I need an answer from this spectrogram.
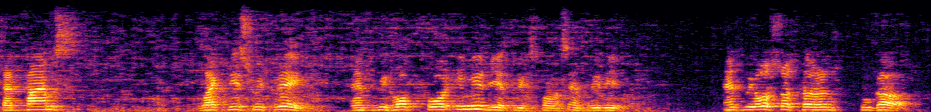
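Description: An older man preaching a recorded sermon at home in a slow, measured way with emphatic rises. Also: high voice, fairly even intonation, a bit bright. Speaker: pastor. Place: small home room, indoors. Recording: echoey, distant, dull webcam audio.

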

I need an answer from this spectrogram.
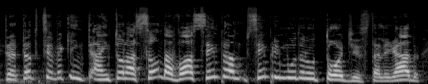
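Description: High-voiced, exasperated, swearing Brazilian woman. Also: sing-song, brisk, darkish tone. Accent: Brazilian Portuguese. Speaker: podcast commentator. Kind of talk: sarcastic opinion commentary.

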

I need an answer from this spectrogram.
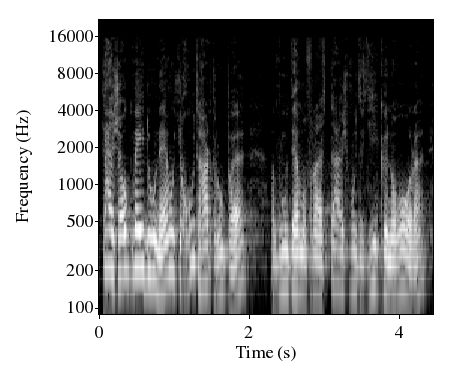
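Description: A puppeteer talking warmly to children before a show, coaxing them with many little questions. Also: mid-range voice, quick pace, husky. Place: bookshop, indoors.

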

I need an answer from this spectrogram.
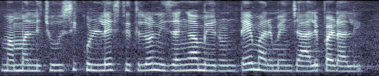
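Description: Witty sharp-tongued housewife, read by a woman. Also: fairly high pitch, flat delivery, a little fast, a little hiss or hum, natural voice. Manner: shrewd, witty retorts.

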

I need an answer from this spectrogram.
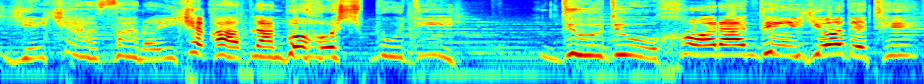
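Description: A woman's voice: extremely high pitch, a bit bright, faint music behind. A woman dubbing an angry young adult daughter accusing her father. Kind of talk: Persian dub of a TV drama.

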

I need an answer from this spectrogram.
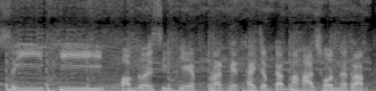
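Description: A man with a high-pitched voice delivers excited boxing commentary and sponsor reads. His delivery is peppered with exclamations. Loud music runs behind him. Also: brisk. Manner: exclamatory, frequent interjections.

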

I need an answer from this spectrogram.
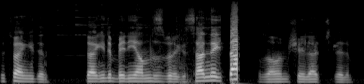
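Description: A man casually commentating a horror photography game, swearing and yelling at scares between calm muttering. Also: medium pitch, very fast, smooth, no room sound. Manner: swears and yells at jump scares, chatty with the game. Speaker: gaming channel host. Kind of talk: casual let's-play commentary.

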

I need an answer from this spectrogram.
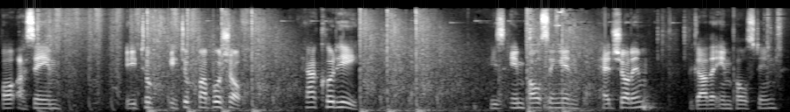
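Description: A man chatting casually while playing a video game with friends, excitedly calling out enemies and plays. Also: on the high side, normal speed, long pauses. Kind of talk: casual gaming chat. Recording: gunfire and game noise behind.

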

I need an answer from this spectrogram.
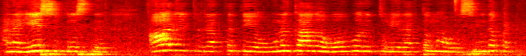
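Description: High-voiced woman preaching in an echoey hall. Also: steady tone, moderate pace, slight background noise. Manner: rhetorical questions and emphatic repetition. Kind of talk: live sermon. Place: church meeting hall. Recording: echoey hall, distant mic, faint ambience.

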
